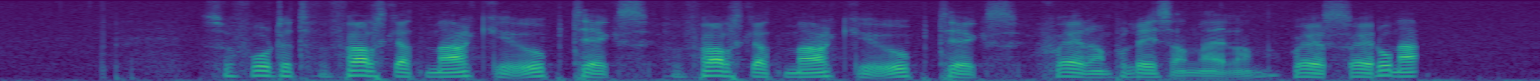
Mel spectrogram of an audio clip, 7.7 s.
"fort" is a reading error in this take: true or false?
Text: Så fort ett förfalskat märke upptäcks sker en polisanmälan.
false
